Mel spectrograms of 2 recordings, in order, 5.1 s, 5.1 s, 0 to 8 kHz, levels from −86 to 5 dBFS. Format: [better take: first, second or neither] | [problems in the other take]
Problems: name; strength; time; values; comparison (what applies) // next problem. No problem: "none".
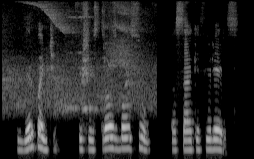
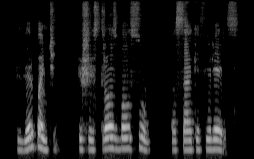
second | background sound (Bird); 14 dB below the speech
